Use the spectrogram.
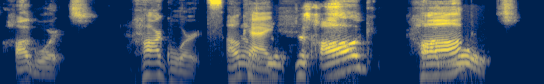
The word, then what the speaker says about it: Hogwarts: It's Hogwarts. Hogwarts. Okay. Just hog. Hogwarts. Hogwarts. No. No. You're You're glitching out. Hog. Warts. Warts. Hogwarts. Hogwarts. Oh my gosh. Stop putting that R in the first syllable. Hogwarts.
